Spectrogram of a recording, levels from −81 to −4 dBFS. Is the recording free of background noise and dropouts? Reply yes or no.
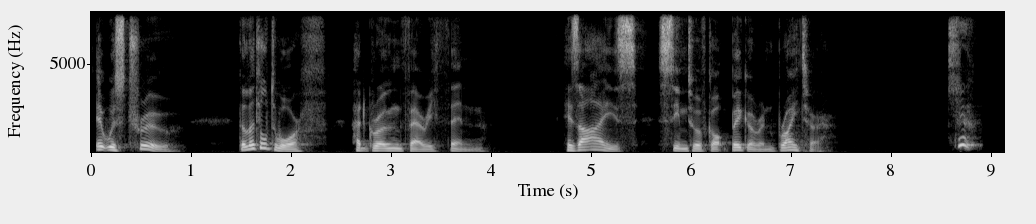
no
